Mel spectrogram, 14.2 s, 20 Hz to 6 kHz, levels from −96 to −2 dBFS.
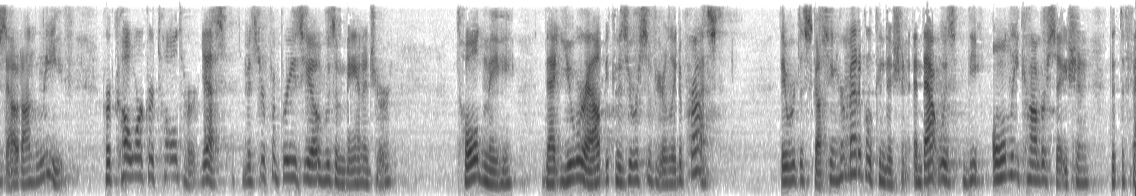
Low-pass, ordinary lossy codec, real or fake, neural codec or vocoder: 5.4 kHz; AAC, 24 kbps; fake; vocoder, 22.05 kHz, 80 mel bands, HiFi-GAN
